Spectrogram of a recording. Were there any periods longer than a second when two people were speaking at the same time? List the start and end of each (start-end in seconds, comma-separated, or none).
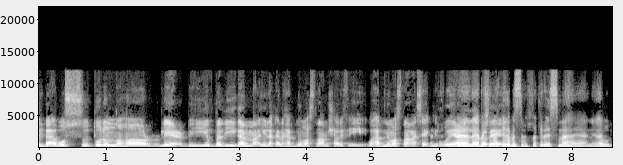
5.8-7.0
